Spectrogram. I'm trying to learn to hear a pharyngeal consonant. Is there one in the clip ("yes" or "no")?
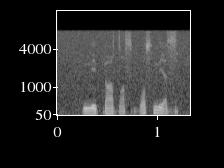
no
